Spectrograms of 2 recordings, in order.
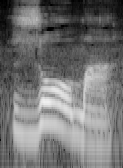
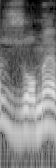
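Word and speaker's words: Sommer: مثل کلمه زوما. زوما یعنی تابستان، همون سامر انگلیسی، زوما. البته عرض کردم اگر زومر هم بگید اشتباه نیست، اما تلفظ بهترش زوما.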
